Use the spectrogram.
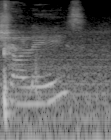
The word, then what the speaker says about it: Charlize: Charlize. Yeah. Because my mum says it like when we're at like dentists and that, she says Charlize, like she holds it for like ease.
